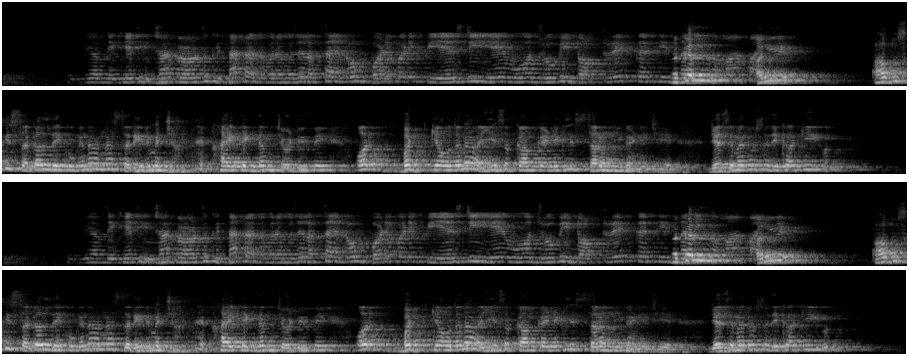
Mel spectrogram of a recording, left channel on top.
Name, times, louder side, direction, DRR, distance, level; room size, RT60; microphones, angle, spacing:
voice 1, 0.7-7.9, equal, 10° right, -1 dB, 1.7 m, -37 dB
voice 2, 6.8-7.1 7.5-7.9 8.7-15.8 16.1-17.3, equal, 65° left, 0 dB, 1.9 m, -23 dB
14.5 x 5.1 x 8.0 m, 1.0 s
head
